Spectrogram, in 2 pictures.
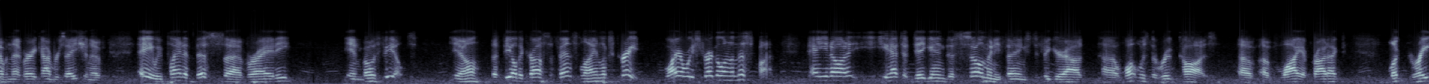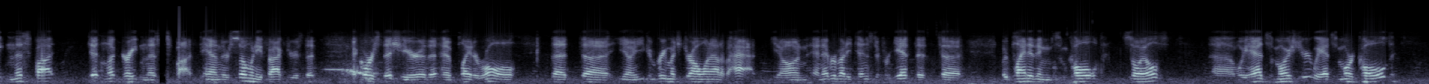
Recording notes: live from Farm Progress in Decatur, Illinios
